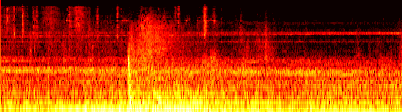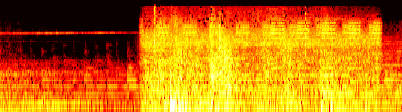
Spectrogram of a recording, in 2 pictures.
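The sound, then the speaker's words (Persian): Spaceship launching: a deep, heavy rumble swells and slowly eases, then erupts into a loud, harsh roaring blast that carries on to the end. “چی بود؟ قربان یه سفینه پرتاب شد.”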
